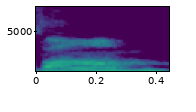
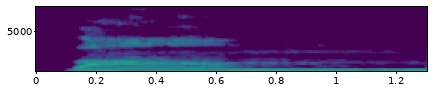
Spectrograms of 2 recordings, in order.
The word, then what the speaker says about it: Vam: It's enunciating every one of those 3 letters and syllables. So it's Vam. Vam. Making sure your V and your A and your M.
